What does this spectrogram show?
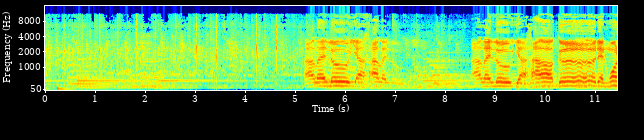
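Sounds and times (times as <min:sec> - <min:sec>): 
audience clapping: 0:00.0 - 0:08.8
sustained organ chords: 0:00.0 - 0:11.4
speech: 0:05.2 - 0:07.2, 0:08.6 - 0:11.4.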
